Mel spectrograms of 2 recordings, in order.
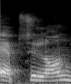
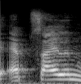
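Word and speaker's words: epsilon: डरपोक मत जाइए क्लियर कुछ लोग इसे साइलेंट बोलते हैं कुछ एप्स लोन बोलते हैं तो एप्सिलॉन नोट बुक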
